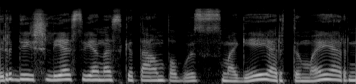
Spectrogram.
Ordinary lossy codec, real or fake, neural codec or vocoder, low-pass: MP3, 96 kbps; real; none; 14.4 kHz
